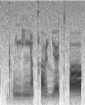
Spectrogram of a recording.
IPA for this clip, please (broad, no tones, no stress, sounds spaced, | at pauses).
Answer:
ɖʱ u ɲ j ĩː qʰ ɑ̃ ɭ ʎ œ t͡sʼ ɑ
